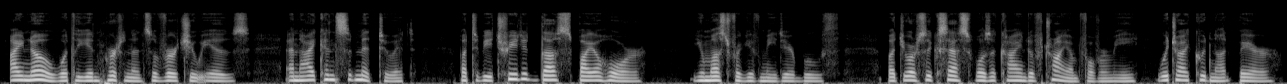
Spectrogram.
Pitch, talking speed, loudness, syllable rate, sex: 175 Hz, 195 wpm, -18 LUFS, 5.1 syllables/s, female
